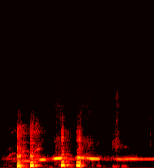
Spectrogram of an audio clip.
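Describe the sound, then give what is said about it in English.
Someone with a dry mouth tries to whistle, producing a thin, breathy tone broken by several puffy bursts of air, then a fainter wavering note that trails off. “my mouth is all dry. I can't whistle right now.”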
